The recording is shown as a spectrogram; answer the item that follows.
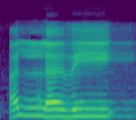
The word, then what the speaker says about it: الذی: الذی خلق. ذال جو ہے اس کو نرم پڑھنا ہے. زبان کی نوک، دانتوں کی نوک یہاں سے ادا ہوتا ہے. الذی.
